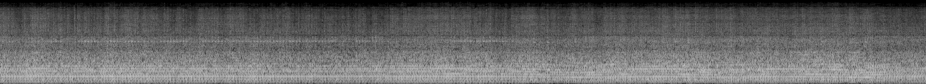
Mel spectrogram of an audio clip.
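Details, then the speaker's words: Lawn-Boy two-stroke mower with a new Chinese Dura Force aftermarket carburetor, restarted cold after about 5 minutes' earlier running, slightly on choke. Steady buzz whose pitch then wavers up and down in slow waves; the new carb did not cure the surge. Engine surging. "But the biggest thing that I'm disappointed about it is it did not cure my mower's surge at all."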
